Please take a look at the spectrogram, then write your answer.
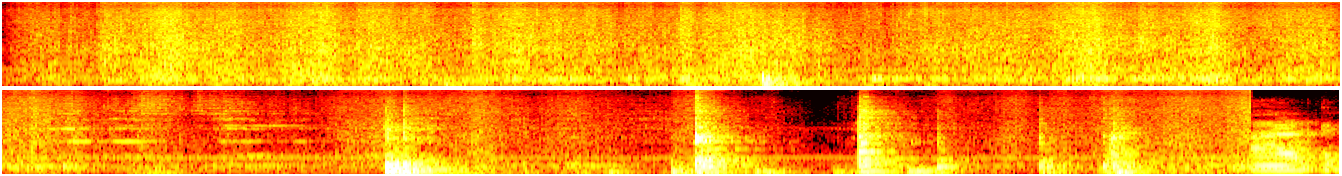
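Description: A frying pan with a lid is picked up and handled, giving dull knocks and clinks of metal on wood, with sharper clatters near the end and soft rubbing between them.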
